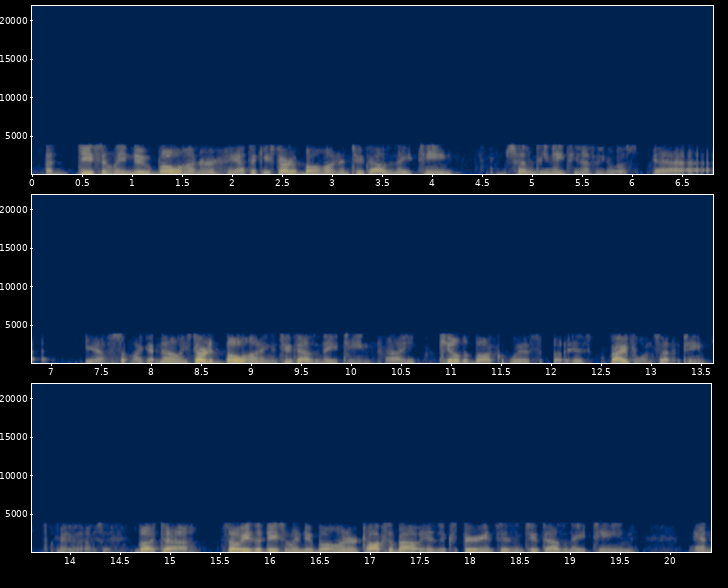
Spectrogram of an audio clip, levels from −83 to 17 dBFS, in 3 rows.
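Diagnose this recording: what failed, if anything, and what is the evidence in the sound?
Throughout, the speech sounds band-limited, with nothing above about 3.8 kHz, and has a rough, slightly synthetic texture. That points to the codec stage: the G.729 codec, likely the G.729A variant, fits an 8 kbit/s coder rebuilding each frame from a vocal-tract model and sparse pulses.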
